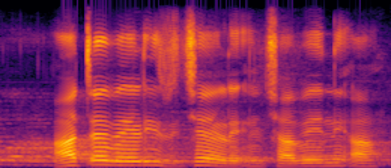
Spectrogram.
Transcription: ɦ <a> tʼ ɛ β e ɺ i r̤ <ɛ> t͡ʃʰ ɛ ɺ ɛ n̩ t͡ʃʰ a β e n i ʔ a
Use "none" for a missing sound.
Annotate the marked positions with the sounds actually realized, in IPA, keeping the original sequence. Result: a, i

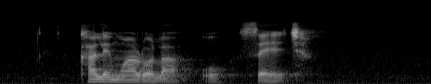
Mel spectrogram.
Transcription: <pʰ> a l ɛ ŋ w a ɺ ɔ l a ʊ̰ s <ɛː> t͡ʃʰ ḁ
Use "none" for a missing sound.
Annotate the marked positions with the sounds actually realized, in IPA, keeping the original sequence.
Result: kʰ, ɛː

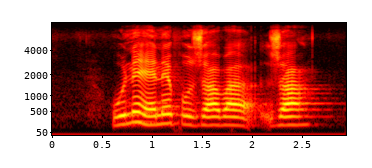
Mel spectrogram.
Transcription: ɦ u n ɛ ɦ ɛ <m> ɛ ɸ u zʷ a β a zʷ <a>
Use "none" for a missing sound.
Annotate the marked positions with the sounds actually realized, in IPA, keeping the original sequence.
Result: n, a

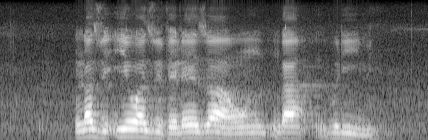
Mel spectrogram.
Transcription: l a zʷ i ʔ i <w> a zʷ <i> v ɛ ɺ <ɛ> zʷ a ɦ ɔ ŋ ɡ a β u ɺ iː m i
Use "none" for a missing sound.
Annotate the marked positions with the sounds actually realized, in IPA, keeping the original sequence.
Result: w, i, ɛ

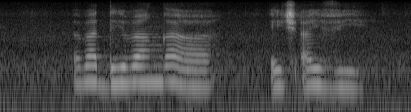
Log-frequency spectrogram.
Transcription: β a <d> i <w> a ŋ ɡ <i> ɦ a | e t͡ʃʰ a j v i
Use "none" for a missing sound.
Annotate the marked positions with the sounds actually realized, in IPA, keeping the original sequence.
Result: d, β, a

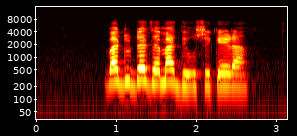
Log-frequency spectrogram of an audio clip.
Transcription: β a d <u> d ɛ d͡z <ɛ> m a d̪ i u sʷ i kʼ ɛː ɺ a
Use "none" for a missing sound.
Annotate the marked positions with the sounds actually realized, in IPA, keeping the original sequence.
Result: u, ɛ

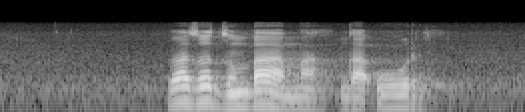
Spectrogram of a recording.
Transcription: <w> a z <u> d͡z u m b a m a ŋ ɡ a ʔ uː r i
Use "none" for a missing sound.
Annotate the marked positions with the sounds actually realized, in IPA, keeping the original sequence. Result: β, ɔ

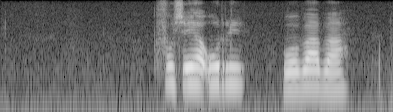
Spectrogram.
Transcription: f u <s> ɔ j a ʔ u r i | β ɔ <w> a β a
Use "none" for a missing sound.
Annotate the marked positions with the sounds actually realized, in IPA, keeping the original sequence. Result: ʃ, β

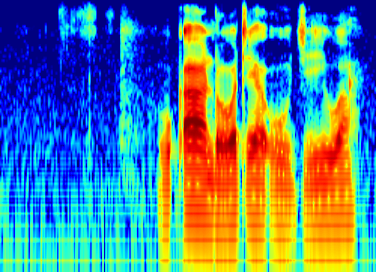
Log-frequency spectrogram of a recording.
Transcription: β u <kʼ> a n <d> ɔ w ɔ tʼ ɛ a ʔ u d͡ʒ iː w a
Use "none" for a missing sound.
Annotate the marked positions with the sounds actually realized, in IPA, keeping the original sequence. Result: kʼ, d

